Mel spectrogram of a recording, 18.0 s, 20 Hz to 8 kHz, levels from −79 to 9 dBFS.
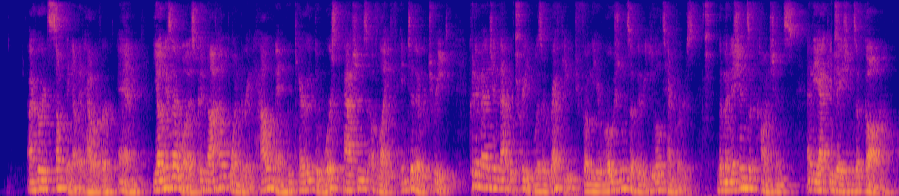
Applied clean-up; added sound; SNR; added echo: neural separator model SepFormer DNS4.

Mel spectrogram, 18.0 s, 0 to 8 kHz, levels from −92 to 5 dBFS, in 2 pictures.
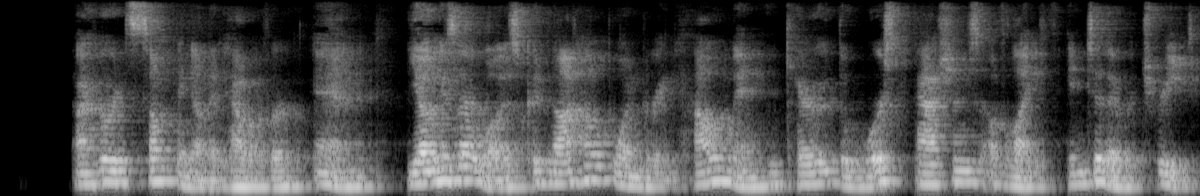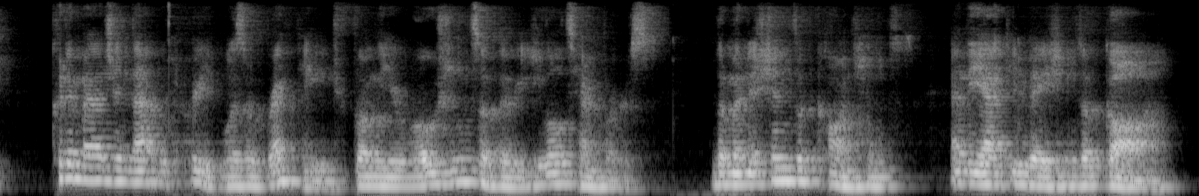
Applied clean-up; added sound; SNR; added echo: neural mask model DeepFilterNet 3.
